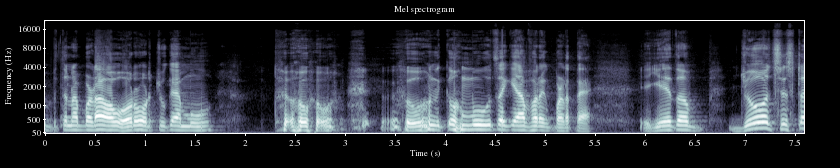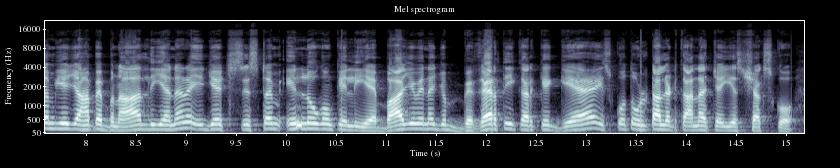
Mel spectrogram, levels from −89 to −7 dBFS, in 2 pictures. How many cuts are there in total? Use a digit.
0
